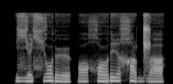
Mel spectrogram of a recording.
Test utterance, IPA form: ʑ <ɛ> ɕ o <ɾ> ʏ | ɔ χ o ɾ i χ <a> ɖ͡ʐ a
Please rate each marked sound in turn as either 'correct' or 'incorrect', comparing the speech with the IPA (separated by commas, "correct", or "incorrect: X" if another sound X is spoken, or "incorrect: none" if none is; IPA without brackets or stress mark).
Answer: correct, correct, correct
